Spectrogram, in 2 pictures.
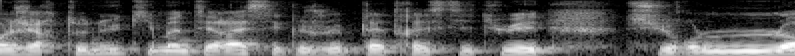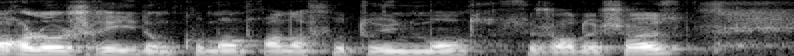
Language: French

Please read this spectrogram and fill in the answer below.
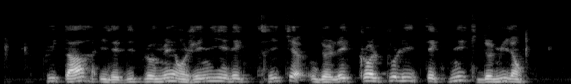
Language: French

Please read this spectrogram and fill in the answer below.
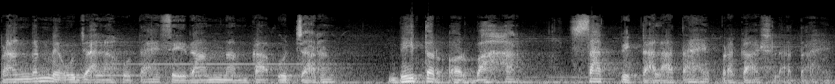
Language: Hindi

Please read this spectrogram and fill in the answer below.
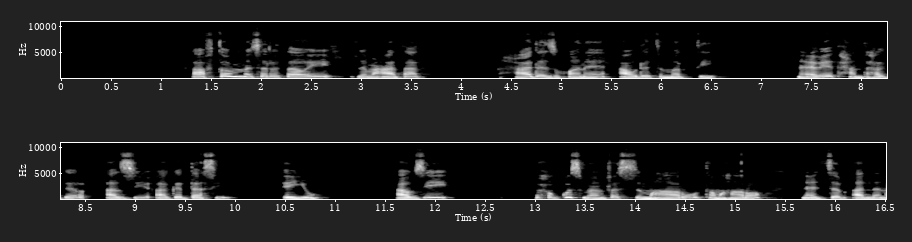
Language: Tigrinya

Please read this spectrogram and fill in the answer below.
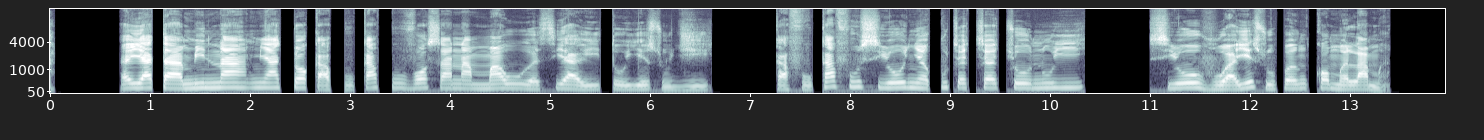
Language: Ewe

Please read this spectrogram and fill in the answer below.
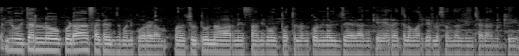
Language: Telugu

